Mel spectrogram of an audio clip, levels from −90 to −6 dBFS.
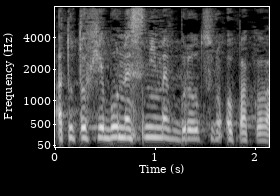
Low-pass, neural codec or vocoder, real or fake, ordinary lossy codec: none; codec, 16 kHz, 16 kbps, FreqCodec, larger model; fake; none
